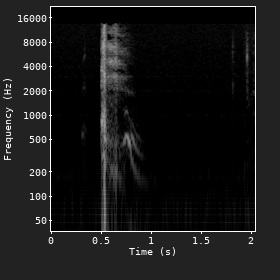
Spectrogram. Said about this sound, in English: just had to stop and sneeze. I don't think that's ever happened in all the years that I've been on the air. I had to sneeze.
